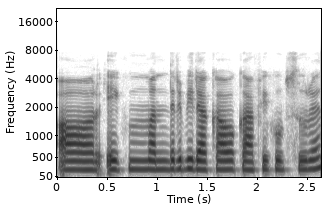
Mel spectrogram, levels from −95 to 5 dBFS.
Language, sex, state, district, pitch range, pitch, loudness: Hindi, female, Haryana, Rohtak, 205-210 Hz, 205 Hz, -18 LUFS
